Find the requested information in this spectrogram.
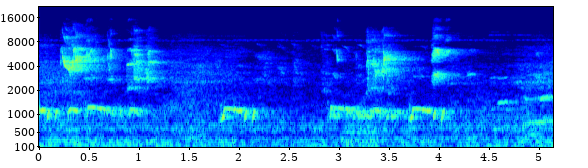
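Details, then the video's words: Zebra dove singing energetically in the morning: short, level cooing notes in brief staccato runs, repeated every second or so, with higher chirps from other birds mixed in. "Suara perkutut gacor dipagi hari"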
